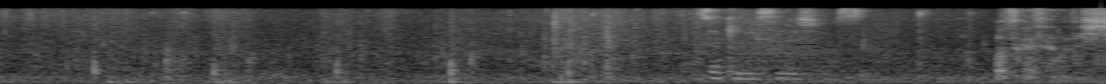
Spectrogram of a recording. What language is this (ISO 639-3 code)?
jpn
